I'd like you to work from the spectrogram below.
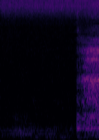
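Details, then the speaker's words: Cat snoring loudly in the background: a quiet, low, rumbling breath followed by a short rush of airy noise; the owner remarks that she snores loudly. "Si vous entendez ronfler, c'est mon chat. Elle ronfle fort, là, dis donc."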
